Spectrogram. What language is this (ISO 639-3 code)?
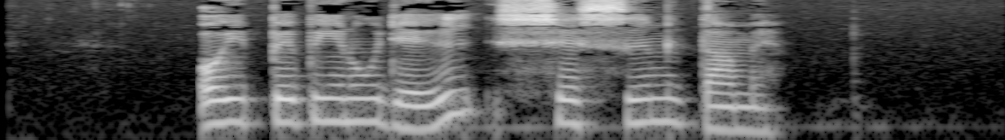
grn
